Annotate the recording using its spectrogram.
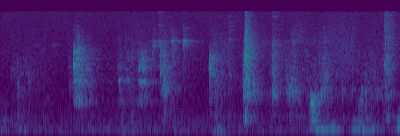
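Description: Kitchen utensils being handled and clinking in a series of short rustles and knocks, then a woman's voice starts near the end.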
